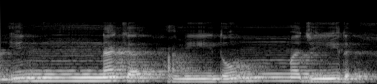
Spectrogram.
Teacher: انک میں نون مشدد ہے، اس میں غنہ ہے، کاف باریک ہے، جلدی پڑھنا ہے، انک حمید مجید، ہا وسط حلق سے ادا کریں گے، می یا مدہ ہے، تنوین کے بعد میم آنے کی وجہ سے دوم میں ادغام ناقص مع الغنہ ہے، حمید مجید۔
